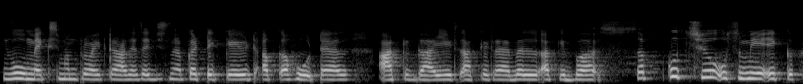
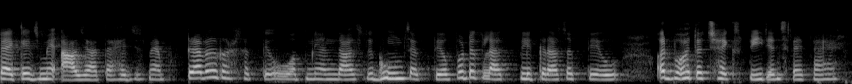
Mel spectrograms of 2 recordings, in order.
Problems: constant background noise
